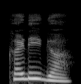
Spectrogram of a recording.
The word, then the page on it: ಕಟಿಗ: kannada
